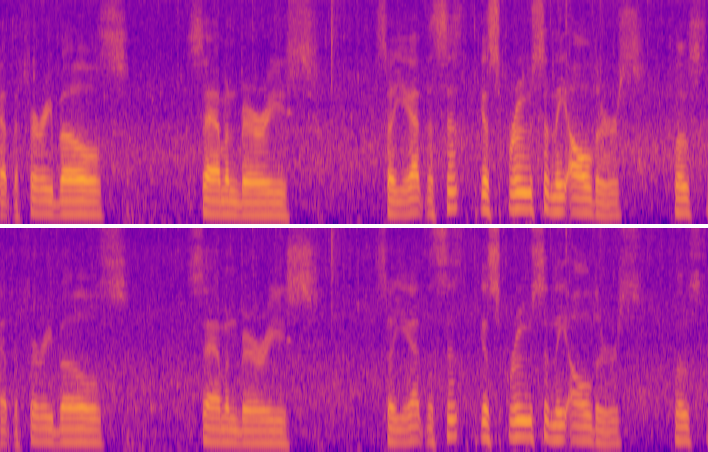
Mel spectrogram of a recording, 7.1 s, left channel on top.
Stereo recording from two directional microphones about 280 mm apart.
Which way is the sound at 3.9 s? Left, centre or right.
Centre.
